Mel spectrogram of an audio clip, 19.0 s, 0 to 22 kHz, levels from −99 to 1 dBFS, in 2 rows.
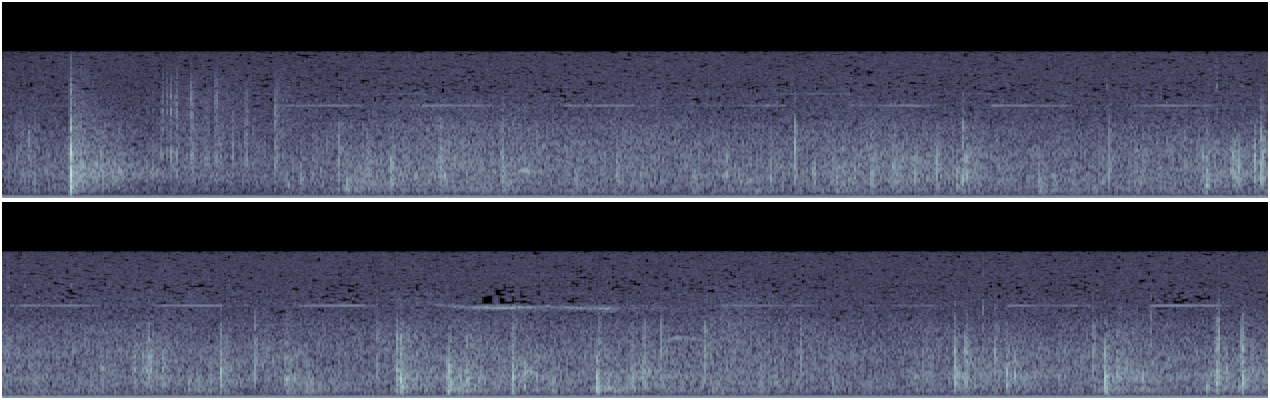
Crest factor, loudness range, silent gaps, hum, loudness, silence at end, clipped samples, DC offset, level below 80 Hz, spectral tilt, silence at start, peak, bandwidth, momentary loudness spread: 34 dB; 4 LU; none; none; -36 LUFS; 0 s; under 0.1%; 0.6%; -66 dBFS; -4.5 dB/octave; 0 s; -2 dBFS; 8 kHz; 8 LU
